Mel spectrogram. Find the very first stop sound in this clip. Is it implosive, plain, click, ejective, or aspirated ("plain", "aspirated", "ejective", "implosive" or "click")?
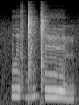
click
